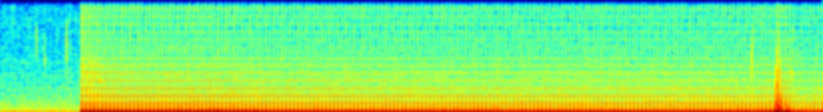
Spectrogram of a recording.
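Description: A steady electrical buzzing hum, rich in overtones, that switches on abruptly about half a second in and holds unchanged.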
